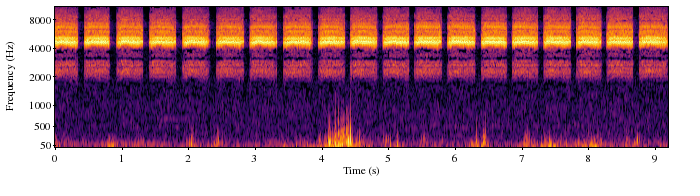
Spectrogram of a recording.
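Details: Cicada (Ağustos böceği) in trees and bushes in Turkey, very loud and hard to see: a high, harsh buzzing pulsed in regular bursts about twice a second throughout, with faint low rustling beneath.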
